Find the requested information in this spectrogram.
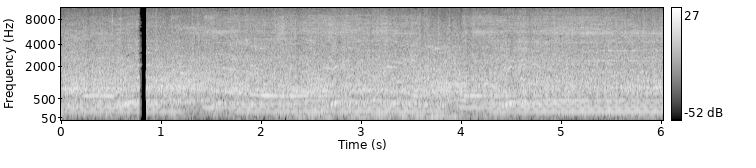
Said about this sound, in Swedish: Och stället går bananas! Fullständigt! Gälleräven Center jublar!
